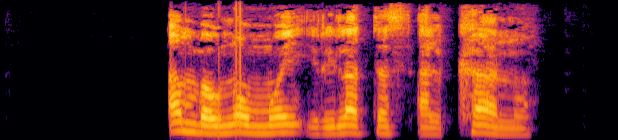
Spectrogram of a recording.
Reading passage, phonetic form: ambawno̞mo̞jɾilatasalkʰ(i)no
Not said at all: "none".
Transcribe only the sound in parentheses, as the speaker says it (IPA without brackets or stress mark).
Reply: a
